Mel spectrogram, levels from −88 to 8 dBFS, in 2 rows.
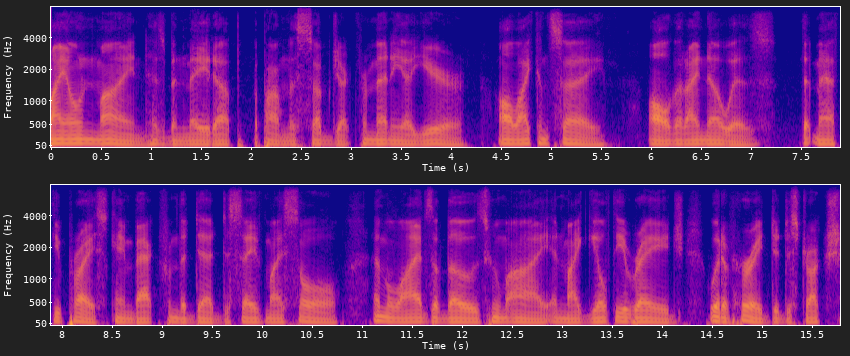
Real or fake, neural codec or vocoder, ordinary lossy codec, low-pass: real; none; Opus, 16 kbps; 7.2 kHz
